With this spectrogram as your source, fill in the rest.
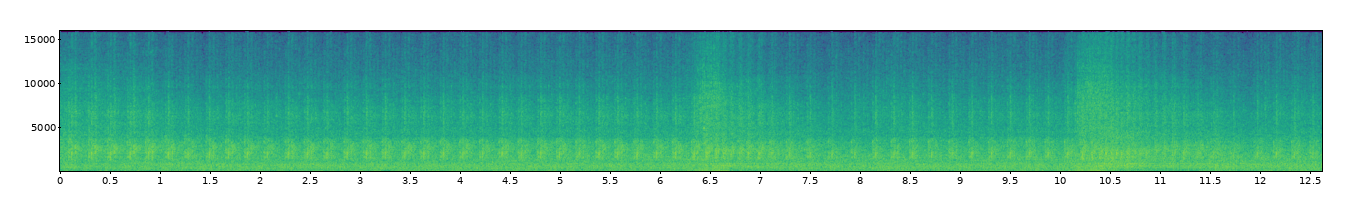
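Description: A car engine idles with a fast, steady rumble.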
